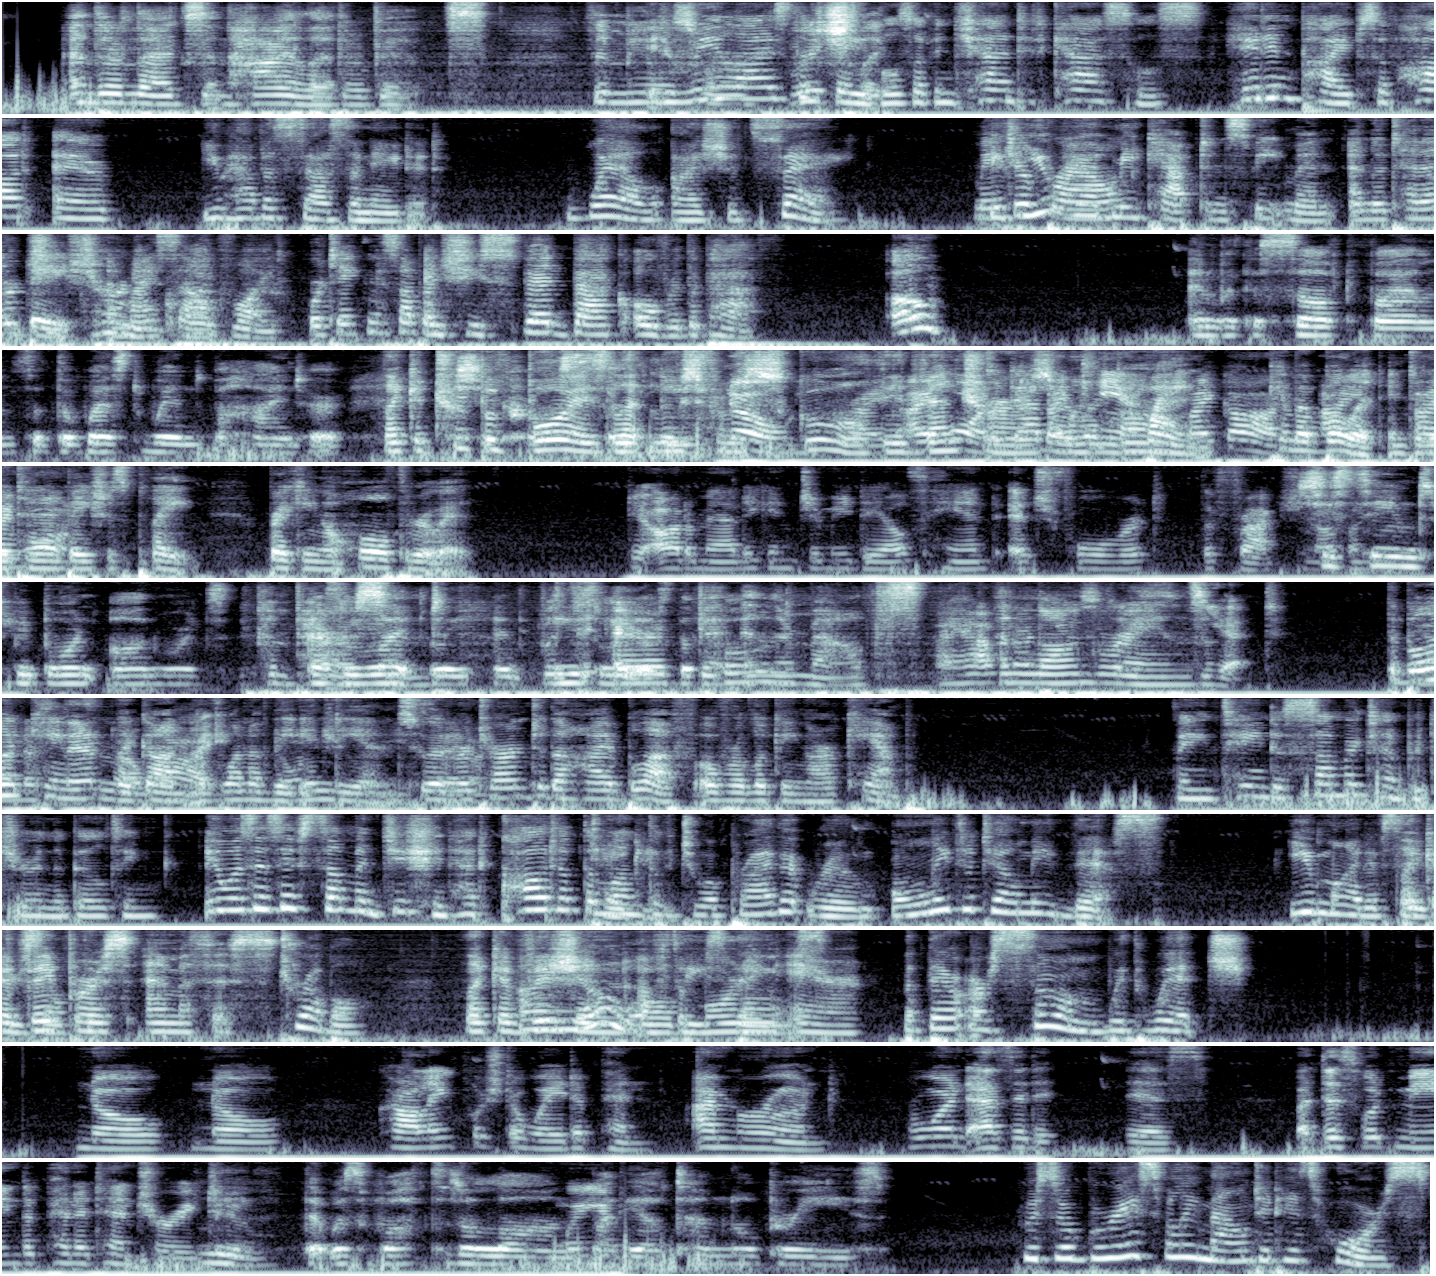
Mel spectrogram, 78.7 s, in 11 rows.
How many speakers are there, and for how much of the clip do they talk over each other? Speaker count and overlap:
8, about 31%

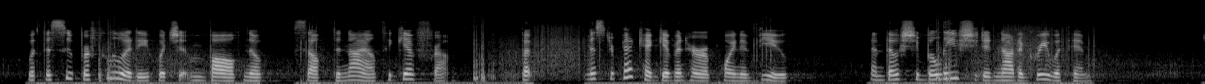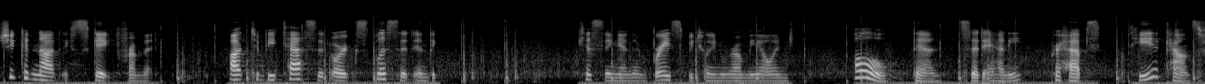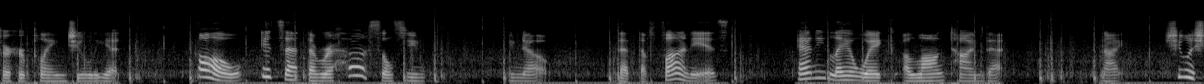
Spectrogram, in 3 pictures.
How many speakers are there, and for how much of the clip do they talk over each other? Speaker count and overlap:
1, no overlap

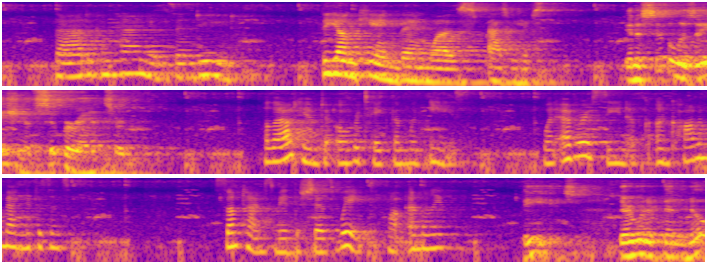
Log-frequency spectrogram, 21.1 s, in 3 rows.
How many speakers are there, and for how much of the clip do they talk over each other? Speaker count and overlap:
4, no overlap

